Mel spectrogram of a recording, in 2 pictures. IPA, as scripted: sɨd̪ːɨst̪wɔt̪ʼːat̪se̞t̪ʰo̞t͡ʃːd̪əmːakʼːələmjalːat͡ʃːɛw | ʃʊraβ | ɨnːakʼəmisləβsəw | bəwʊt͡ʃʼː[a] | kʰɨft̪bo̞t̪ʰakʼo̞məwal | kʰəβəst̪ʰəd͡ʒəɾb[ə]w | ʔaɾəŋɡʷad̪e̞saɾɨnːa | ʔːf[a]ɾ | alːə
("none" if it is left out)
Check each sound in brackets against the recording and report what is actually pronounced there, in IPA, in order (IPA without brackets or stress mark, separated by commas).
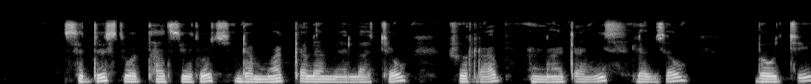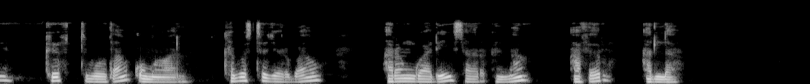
i, a, ə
